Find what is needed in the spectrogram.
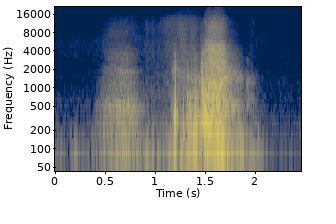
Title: muffled chinkni sneezes (m)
